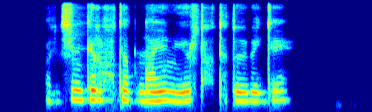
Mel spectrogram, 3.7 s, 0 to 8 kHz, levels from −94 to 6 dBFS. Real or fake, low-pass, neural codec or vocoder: fake; 7.2 kHz; codec, 44.1 kHz, 2.6 kbps, SNAC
